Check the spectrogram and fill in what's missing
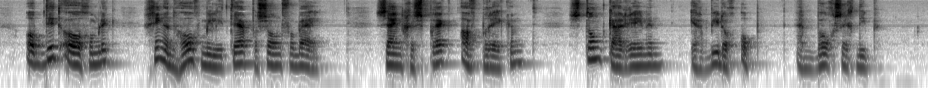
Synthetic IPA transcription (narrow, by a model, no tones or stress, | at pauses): ɔp̚dɪtowχəmblɪk | χɪŋənɦowχmilitɛːɹpəɹsownv̥ʊːɹbɛj | z̥ɛjnχəsprɛkɑvbrejkənt | stɔntkaːrejnən | ɪːɹbidəχɔp | ɛnbowχsɪχdip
